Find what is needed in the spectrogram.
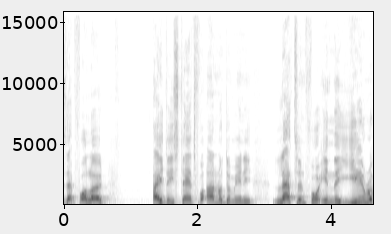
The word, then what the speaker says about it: Anno Domini: Anno Domini.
